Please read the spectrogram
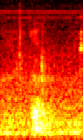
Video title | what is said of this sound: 세계도자기 역사이야기- 백산 헤리티지 김남희 대표 | 이렇게 두드리면 둔탁한 소리가 나요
